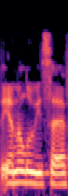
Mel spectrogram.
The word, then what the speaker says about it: Ana Luisa: So if you guys are interested in checking out our partnership with Ana Luisa, first of all, it's spelled A-N-A and then Luisa is L-U-I-S-A.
